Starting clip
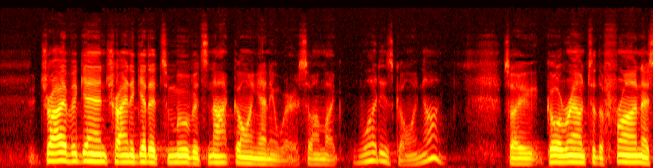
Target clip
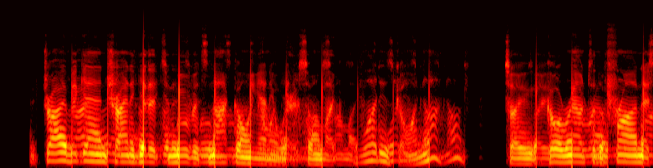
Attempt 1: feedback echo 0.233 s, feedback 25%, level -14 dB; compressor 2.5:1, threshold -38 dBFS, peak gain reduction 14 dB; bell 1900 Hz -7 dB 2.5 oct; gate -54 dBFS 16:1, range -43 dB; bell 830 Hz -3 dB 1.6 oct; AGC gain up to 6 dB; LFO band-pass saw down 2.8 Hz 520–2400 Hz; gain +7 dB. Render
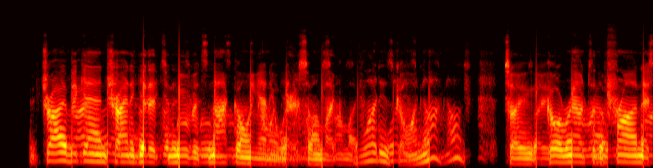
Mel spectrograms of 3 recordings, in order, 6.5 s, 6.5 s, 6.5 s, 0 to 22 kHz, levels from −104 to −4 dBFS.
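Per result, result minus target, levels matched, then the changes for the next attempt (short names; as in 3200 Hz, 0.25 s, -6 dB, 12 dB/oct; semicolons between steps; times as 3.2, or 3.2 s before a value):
2000 Hz band +6.0 dB; compressor: peak gain reduction +4 dB
change: first bell 1900 Hz -18 dB 2.5 oct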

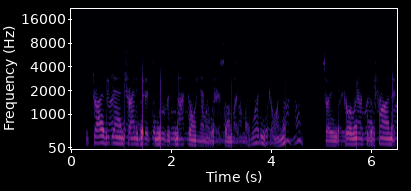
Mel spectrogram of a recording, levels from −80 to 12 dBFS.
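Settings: compressor: peak gain reduction +4 dB
change: compressor 2.5:1, threshold -31.5 dBFS, peak gain reduction 10 dB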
